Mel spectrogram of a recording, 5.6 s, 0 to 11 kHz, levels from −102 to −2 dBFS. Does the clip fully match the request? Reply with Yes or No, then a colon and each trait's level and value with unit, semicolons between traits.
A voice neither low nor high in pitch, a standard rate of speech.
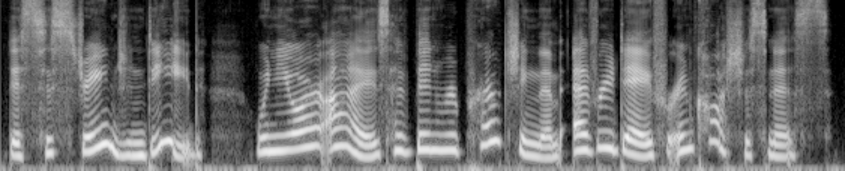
No: very high, 275 Hz; average, 160 wpm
